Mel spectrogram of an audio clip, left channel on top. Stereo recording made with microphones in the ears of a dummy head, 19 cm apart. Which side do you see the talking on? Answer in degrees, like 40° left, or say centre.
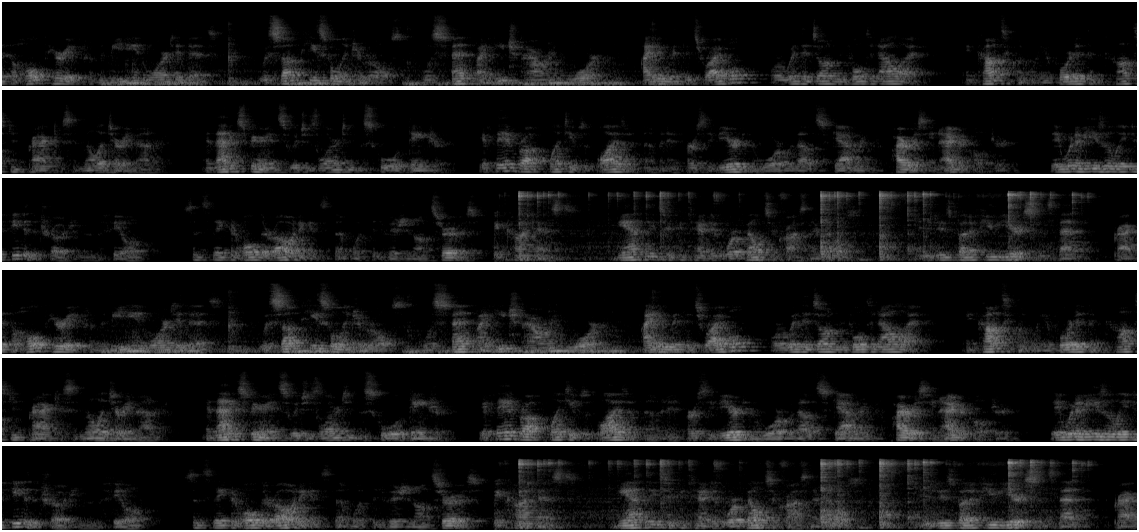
50° left.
